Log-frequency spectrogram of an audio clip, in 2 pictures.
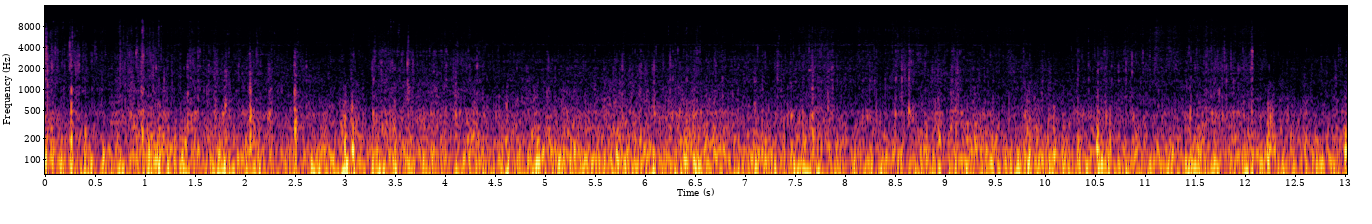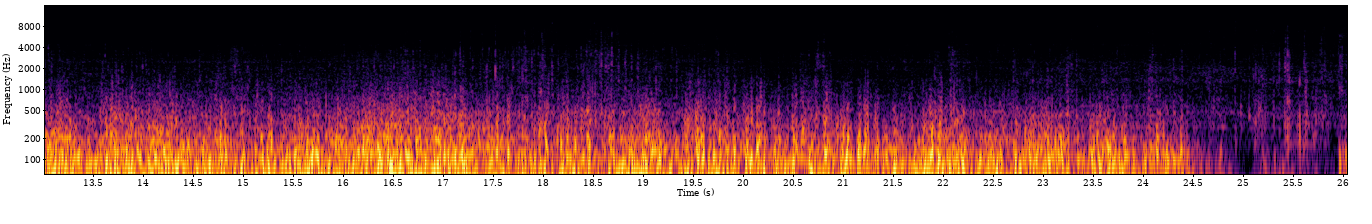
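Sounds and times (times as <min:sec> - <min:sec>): bike rattles and knocks: 0:00.0 - 0:26.0
wind buffeting microphone: 0:00.0 - 0:26.0.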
